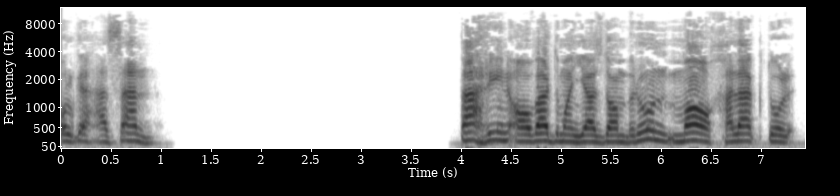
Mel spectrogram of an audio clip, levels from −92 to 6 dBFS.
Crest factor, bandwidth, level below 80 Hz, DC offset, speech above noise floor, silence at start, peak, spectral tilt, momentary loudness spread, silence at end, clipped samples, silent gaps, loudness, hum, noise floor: 16 dB; 10.5 kHz; -56 dBFS; under 0.1%; over 74 dB; 0 s; -2 dBFS; -6 dB/octave; 9 LU; 0.15 s; under 0.1%; 1.14-3.87 s; -16 LUFS; none; under -90 dBFS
